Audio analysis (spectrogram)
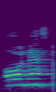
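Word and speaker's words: honest: की ही इसे दश ऑनेस्ट मैन आपको आवाज़ किसकी आएगी ओ की आवाज़ आएगी ऑनेस्ट नहीं बोलते इसको क्या बोलते हैं ऑन साइलेंट रखा गया ह कभी भी प्रोनाउंस नहीं होता ह इस साइलेंट आप ह को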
